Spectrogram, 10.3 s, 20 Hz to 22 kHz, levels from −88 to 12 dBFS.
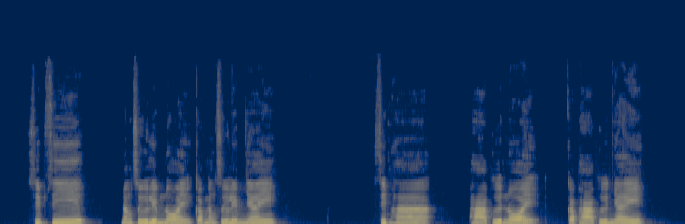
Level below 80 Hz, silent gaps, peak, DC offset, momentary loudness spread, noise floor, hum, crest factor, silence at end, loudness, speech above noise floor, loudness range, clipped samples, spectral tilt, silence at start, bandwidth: -78 dBFS; none; -8 dBFS; under 0.1%; 9 LU; -84 dBFS; none; 18 dB; 0.65 s; -25 LUFS; 59 dB; 4 LU; under 0.1%; -6.5 dB/octave; 0.55 s; 15 kHz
